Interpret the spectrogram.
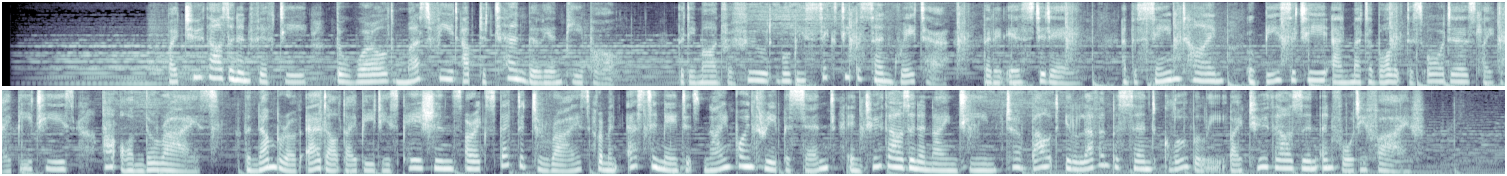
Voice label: Publicity Campaign Natural Genuine Read, Female VO; Based in Austin, Texas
